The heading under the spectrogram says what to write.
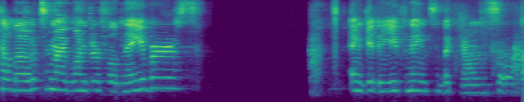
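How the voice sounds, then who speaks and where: Long, frequent pauses break up speech delivered with fairly even intonation in a Western New York accent. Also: woman, fairly high pitch for a woman, moderate pace. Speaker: retired college dean, local resident. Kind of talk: public comment at council meeting. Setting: council meeting room.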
